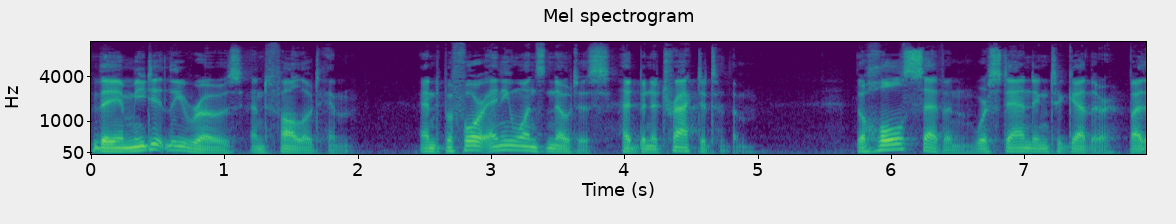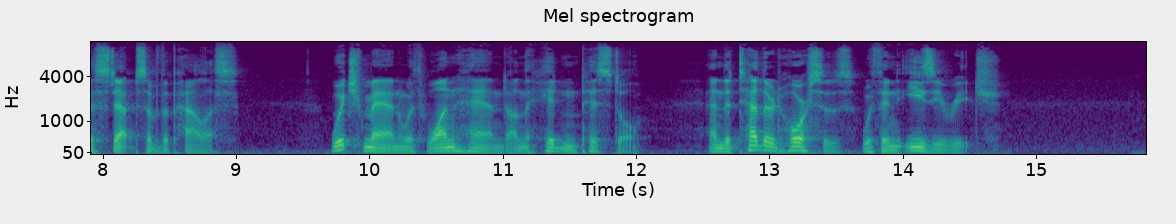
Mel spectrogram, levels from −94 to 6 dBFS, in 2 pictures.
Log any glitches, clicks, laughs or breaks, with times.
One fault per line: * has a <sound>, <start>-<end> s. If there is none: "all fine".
all fine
